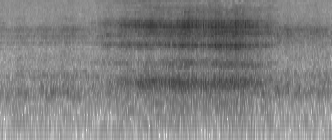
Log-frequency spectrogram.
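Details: Adult recording themselves snoring while going to sleep: a single long, rough, rattling inhaled snore rising and fading over about two seconds.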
